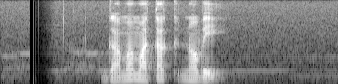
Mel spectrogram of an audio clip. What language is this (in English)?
Sinhala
